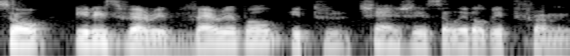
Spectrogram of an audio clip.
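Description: With a Portuguese accent, a man talks at a fairly slow pace. His intonation stays fairly even against a quiet background. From Portugal. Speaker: embryologist and IVF lab director; presenter. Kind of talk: webinar presentation and Q&A. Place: home room. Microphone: webcam.

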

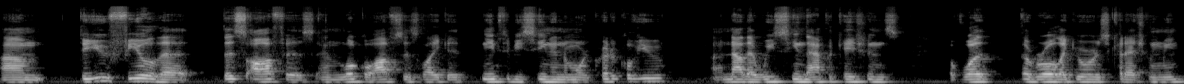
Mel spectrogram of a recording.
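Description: This man speaks with an American accent at a moderate pace. His intonation is monotone and flat. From Georgia, US South. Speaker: student intern, co-host; co-host. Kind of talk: interview. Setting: video call. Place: home room.

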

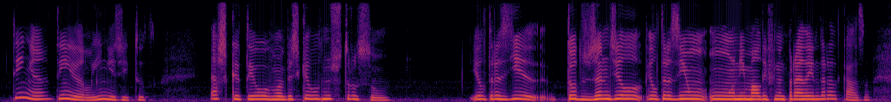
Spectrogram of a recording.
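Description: Speaking at a very fast pace, a woman with a high pitch has a dark, mellow tone and fairly even intonation. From central Portugal, Águeda; Portugal. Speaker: podcast guest, recent graduate; podcast guest. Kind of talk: casual interview chat. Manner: halting, repetitive. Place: studio. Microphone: studio mic.

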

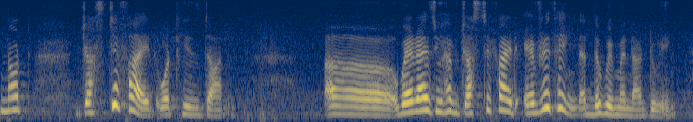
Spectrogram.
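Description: With an Assamese accent, a woman talks using lively intonation. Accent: Indian English (Assamese). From India, Assam. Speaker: novelist. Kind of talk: interview. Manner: halting. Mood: warm, reflective. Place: studio.

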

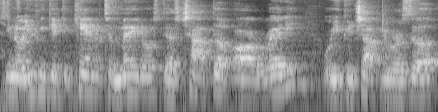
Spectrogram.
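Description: A man talks at a fairly quick pace with ordinary pitch variation. Clear music plays behind him, and the room echo is audible. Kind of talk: cooking tutorial. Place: kitchen.

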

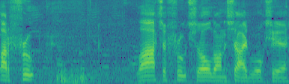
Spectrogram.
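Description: A man's voice sounds dry with no echo, with clear music playing in the background. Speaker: walking tour host. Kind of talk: casual vlog chat. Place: street. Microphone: phone near.

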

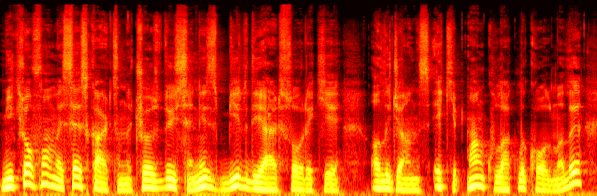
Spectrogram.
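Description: A man's fairly low, dark and mellow voice with very wide pitch swings and hardly any pauses, in a very clean recording with a silent background. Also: moderate pace. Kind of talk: solo podcast monologue. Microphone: studio condenser mic with pop filter.

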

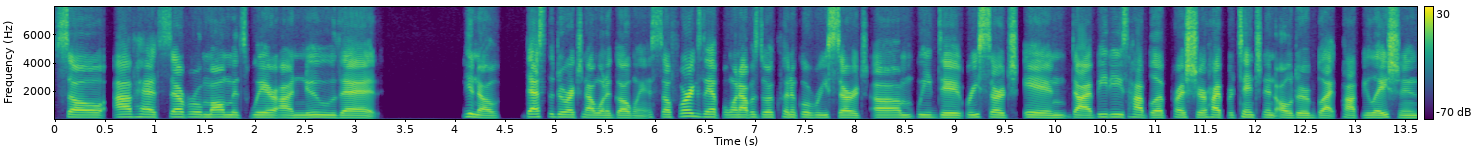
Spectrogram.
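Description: In a dry sound with no echo and a quiet background, a woman with an American accent speaks in a monotone, flat voice. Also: fairly low pitch for a woman, moderate pace. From US South. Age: 30s. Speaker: medical student; podcast guest. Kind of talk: casual chat. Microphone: studio mic.

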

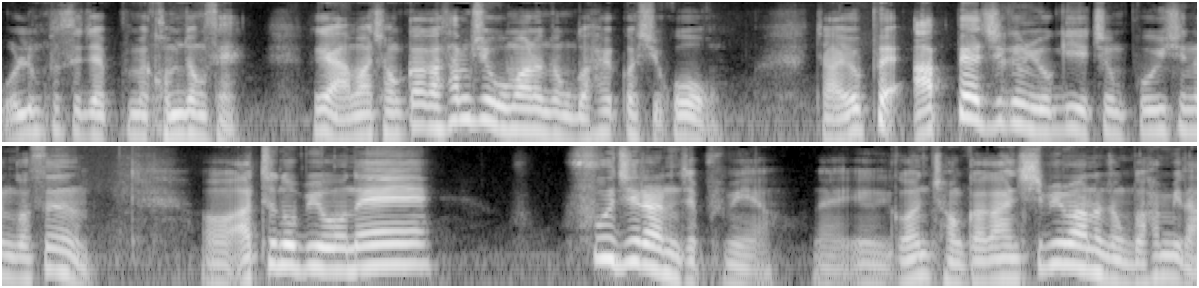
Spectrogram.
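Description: The man's voice is fairly high, with very wide pitch swings. He speaks at a fairly quick pace. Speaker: audio gear reviewer, music producer; gear reviewer. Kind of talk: product review. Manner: halting, stumbling. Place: studio. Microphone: phone near.

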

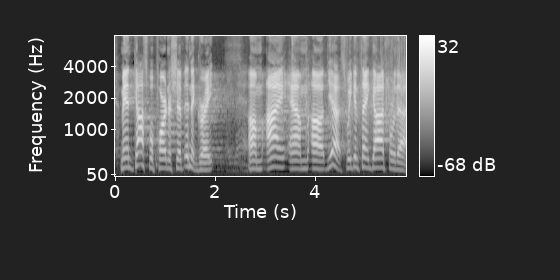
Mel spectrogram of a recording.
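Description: A man's high-pitched voice at a fairly slow pace, ordinary pitch variation, crowd noise in the background. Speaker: guest preacher. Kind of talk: sermon. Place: church. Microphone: headset.

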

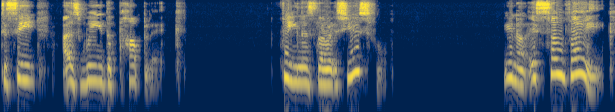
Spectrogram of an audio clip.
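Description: The voice moves through very wide pitch swings at a very slow pace, somewhat breathy. The background is quiet. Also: woman. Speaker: vlogger commenting on news. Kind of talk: casual vlog commentary. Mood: skeptical, unimpressed. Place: home room. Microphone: webcam.

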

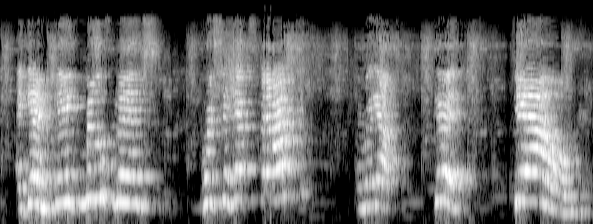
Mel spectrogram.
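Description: A woman speaks in a raised, projected voice at a fairly slow pace, with audible room echo and faint music in the background. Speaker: fitness trainer. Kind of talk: workout instruction. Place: gym. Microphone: video call.

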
